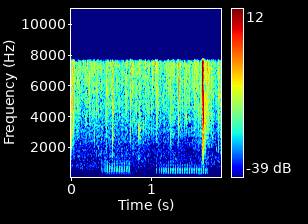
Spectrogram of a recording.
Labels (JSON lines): {"label": "biophony, croak", "recorder": "SoundTrap 500"}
